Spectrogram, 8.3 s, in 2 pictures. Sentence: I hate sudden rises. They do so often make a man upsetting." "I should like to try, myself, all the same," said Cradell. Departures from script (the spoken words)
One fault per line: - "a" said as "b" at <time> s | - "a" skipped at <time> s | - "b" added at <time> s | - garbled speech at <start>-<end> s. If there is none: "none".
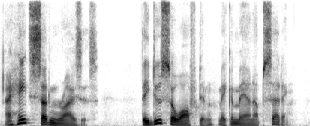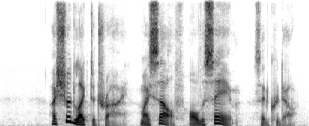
none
